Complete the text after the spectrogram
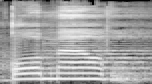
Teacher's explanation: ada huruf berharokat fathah, maka ro-nya tebal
